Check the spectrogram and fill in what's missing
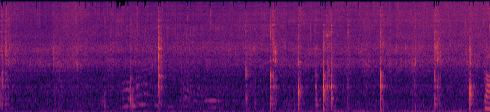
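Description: Bitter gourd fry stirred in a pan just after chili powder goes in, with a steady sizzle under repeated scraping clinks of the spatula that come in irregular bursts, close and moderately loud.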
